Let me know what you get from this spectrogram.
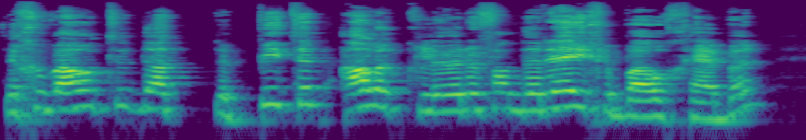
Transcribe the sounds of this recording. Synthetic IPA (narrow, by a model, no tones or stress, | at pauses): d̥əχəʋowntəndɑt̚dəpitənɑləkløːɾənvɑndərejχəbowχɦɛbən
